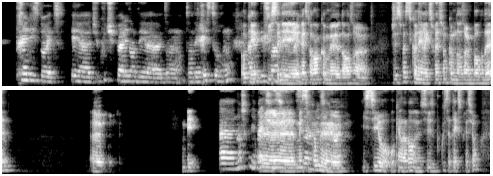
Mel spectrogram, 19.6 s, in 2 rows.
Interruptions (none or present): present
